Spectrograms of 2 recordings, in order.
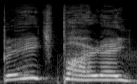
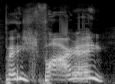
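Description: First: High, slow silly captain drawl; hammed-up Brack impression. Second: Brack voice. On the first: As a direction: pitch it way up and stretch it. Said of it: "Brack impression again". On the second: Retold or imitated. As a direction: mimic the silly voice back, up high. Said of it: "echoes Brack voice".

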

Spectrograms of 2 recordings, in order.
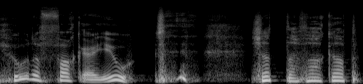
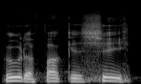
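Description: First: Incredulous comeback. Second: Mock jealous stranger. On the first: Retold or imitated. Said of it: "I'm like". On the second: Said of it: "someone I don't know is like".

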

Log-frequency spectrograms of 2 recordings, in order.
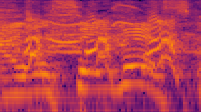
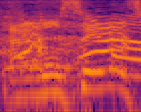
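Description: First: Said in the usual way. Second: Louder repeat. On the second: Real, not acted.

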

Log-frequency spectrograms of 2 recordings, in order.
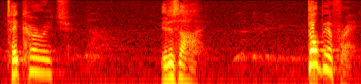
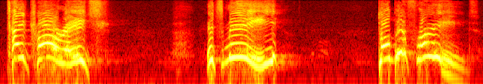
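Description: First: Much softer, lower calming words; soft reassurance. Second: Higher, slow, lively cheer-up; excited encouragement. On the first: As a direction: hush them gently. Jesus calming scared disciples. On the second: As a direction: call out bright and eager. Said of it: "No, no". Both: Retold or imitated.

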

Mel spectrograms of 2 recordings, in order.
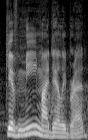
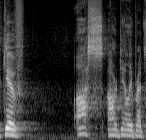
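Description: First: Said in the usual way. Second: "Give", a pause, then "us our daily bread." said slowly and weighted on "us"; stress on us. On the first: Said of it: "And he doesn't say". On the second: Shown as a demonstration. Preacher correcting the prayer, stressing "us". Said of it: "He says".

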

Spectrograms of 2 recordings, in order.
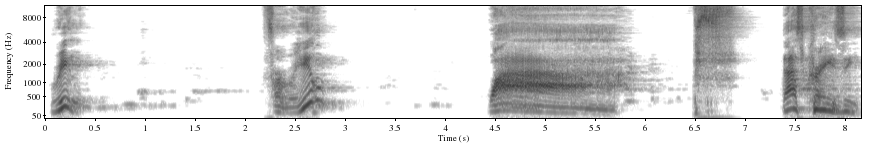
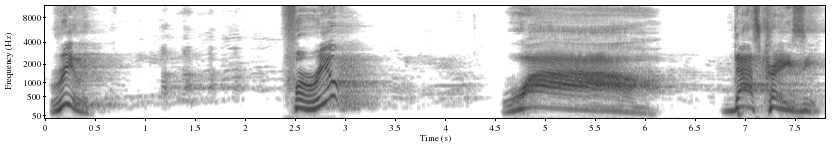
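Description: First: Lower, hammed-up fake interest; mock-interested stock replies, lower; mock attentive listening. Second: The same stock replies, louder, hammed-up; louder mock wow-and-crazy chant; louder call-along. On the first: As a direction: play the nodding husband, low and put-on. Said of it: "you just gotta go on repeat". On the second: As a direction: lead the crowd in fake interest, loud. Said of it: "Come on, do it with me". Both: Shown as a demonstration.

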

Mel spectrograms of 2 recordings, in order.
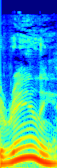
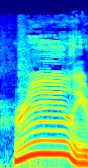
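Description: First: Said in the usual way. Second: High, loud amazed exclamation; mock-astonished, much higher and louder; surprised. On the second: Mother marvels at son's story.

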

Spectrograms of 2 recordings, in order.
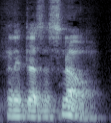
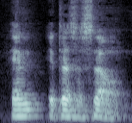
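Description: Both takes have the same delivery.

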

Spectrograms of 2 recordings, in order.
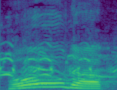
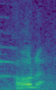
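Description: First: Sudden high squeaky halt; high character voice. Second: Said in the usual way. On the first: Acted. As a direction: stop everything in a high voice. High put-on voice interrupts.

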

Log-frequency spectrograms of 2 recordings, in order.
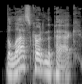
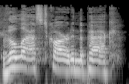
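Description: First: Said in the usual way. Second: Slow, higher and louder, like a game show reveal; dramatic announcement. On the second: Shown as a demonstration. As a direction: announce it with a big flourish.

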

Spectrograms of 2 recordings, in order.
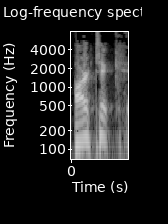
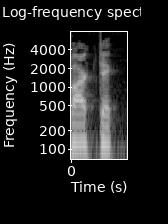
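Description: First: ARCTIC with the first C silent, AR-tic; mispronounced arctic. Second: Said in the usual way. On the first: Shown as a demonstration. Host listing mistakes, ARCTIC said as AR-tic. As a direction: drop the middle K sound in ARCTIC. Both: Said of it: "instead of Arctic".

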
